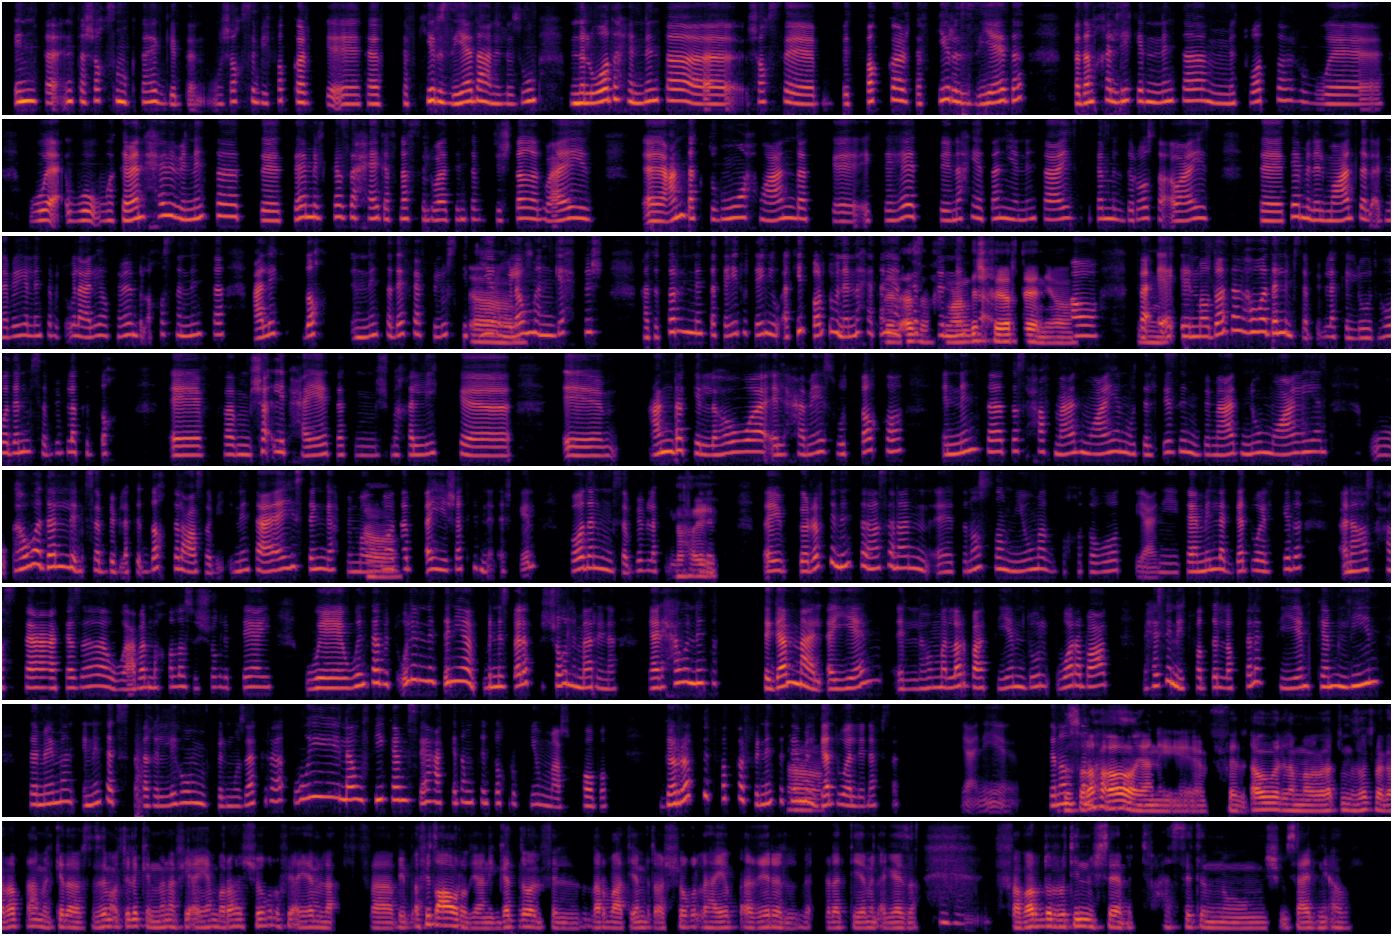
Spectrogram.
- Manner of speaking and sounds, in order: other background noise; in English: "الload"; in English: "الروتين"
- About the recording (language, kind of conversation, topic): Arabic, advice, إزاي جدول نومك المتقلب بيأثر على نشاطك وتركيزك كل يوم؟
